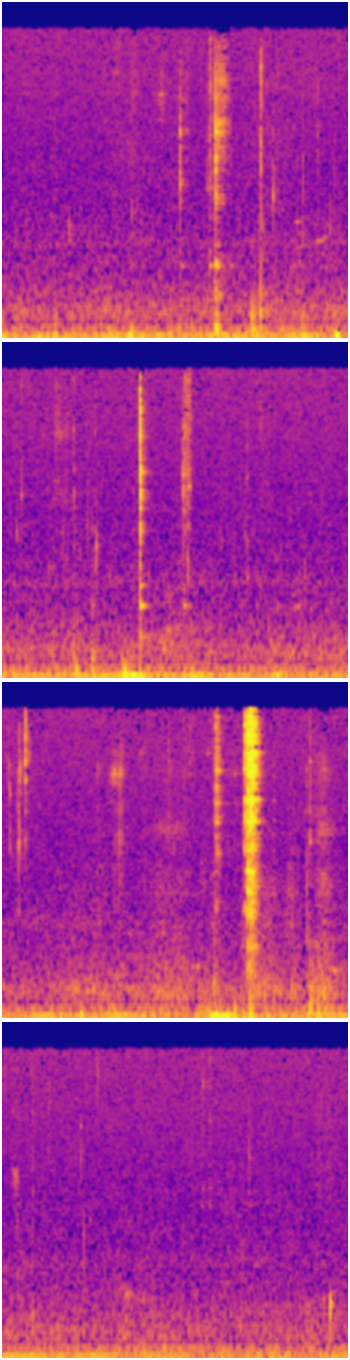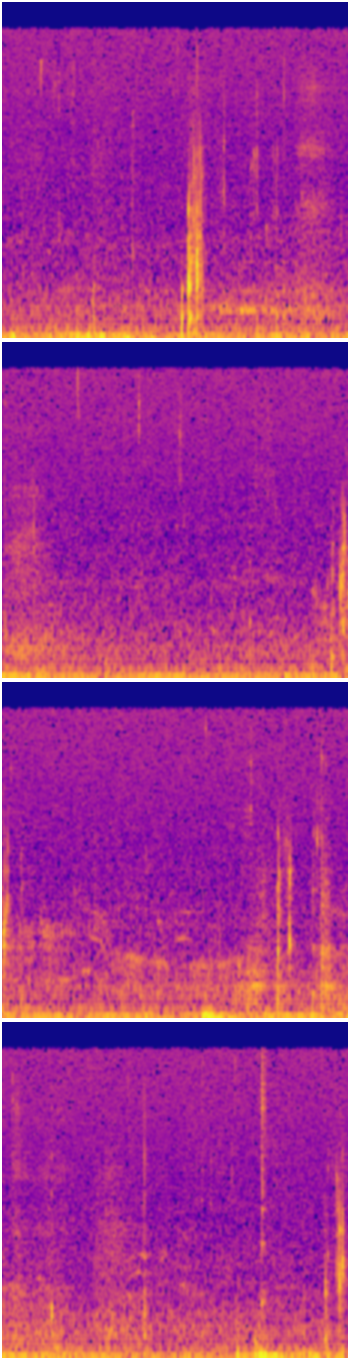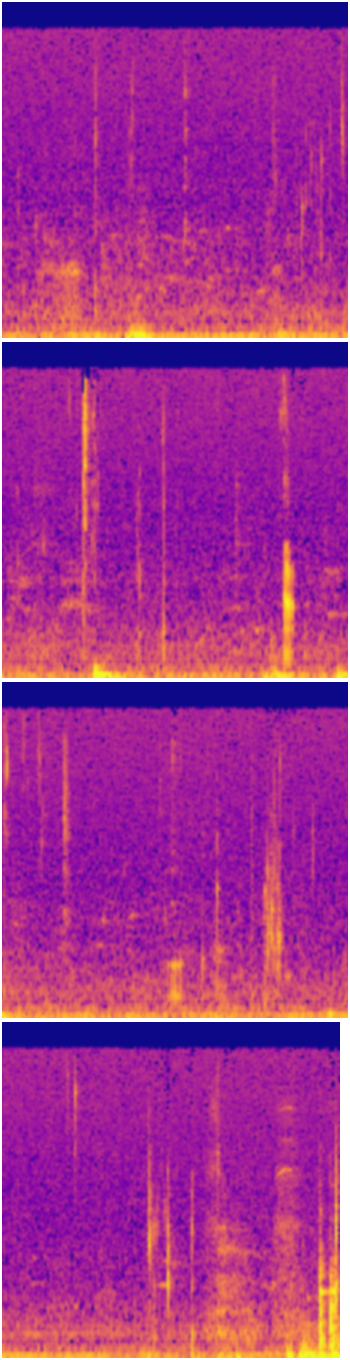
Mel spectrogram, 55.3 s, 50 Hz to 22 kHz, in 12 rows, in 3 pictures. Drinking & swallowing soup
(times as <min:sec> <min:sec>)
0:19.5 0:24.2, 0:24.8 0:39.7, 0:40.4 0:44.0, 0:45.0 0:47.1, 0:48.0 0:55.2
